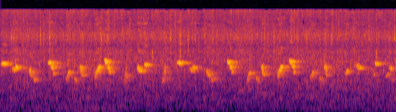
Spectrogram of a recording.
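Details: A yellow-vented bulbul, recorded around mountains in East Java, pours out a long run of bubbly, liquid notes, each phrase rising and falling, several per second, against a quiet background.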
